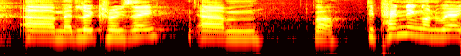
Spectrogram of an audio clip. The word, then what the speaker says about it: Le Creuset: I've gotten used to pronouncing it the English way. So Luc but yeah actually it's a French company so Luc um and um yeah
